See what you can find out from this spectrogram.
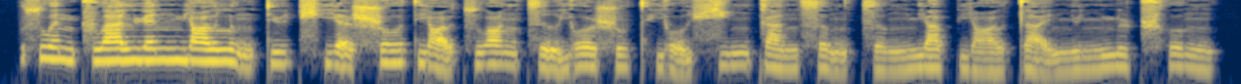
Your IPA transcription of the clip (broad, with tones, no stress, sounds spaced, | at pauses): s w ə˥˨ n ʈ͡ʂ w ä˦ l ɥ ɛ˦ n m j ɑ˦ ʊ̯ l ʊ̰˨˩ ŋ t̪ y˨˦ t͡ɕʰ j ɛ̰˨˩ ʂ o˦ ʊ̯ t̪ j ɑ̰˨˩ ʊ̯ t͡s w ɑ˥˨ ŋ t͡s ɹ̩˨˩ j o˥˨ ʊ̯ ʂ u˨˦ t̪ʰ j o̰˨˩ ʊ̯ ɕ i˦ ŋ k a˨˦ n s ɤ̰˨˩ ŋ t͡s ɤ˨˦ ŋ n̪ j ä˦ p j ɑ˨˦ ʊ̯ t̪ a̰˨˩ ɪ̯ n̪ y˨˦ n m y˥˨ ʈ͡ʂʰ ʊ˥˨ ŋ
